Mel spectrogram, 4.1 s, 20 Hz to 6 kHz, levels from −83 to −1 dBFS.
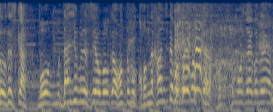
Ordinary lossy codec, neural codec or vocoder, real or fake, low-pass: none; none; real; 5.4 kHz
